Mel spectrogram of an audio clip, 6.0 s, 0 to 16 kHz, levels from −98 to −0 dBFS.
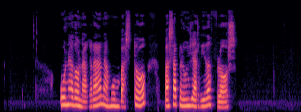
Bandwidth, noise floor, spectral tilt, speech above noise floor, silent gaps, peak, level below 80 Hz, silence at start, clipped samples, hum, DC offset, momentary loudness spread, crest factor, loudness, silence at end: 10.5 kHz; -75 dBFS; -6.5 dB/octave; 50 dB; none; -8 dBFS; -80 dBFS; 1.2 s; under 0.1%; none; under 0.1%; 5 LU; 18 dB; -25 LUFS; 1.35 s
